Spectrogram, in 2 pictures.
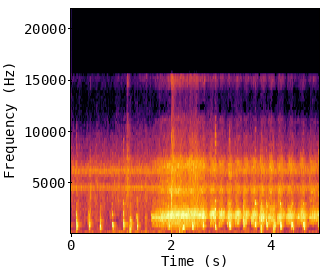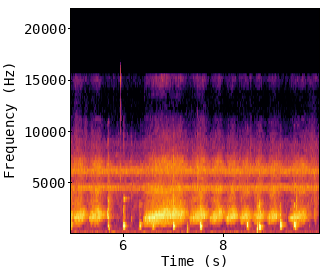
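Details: Red junglefowl giving two short, hoarse crows, each about a second long, among rapid dry clucks and clicking taps, as a young wild junglefowl is lured and confronted by a small decoy cockerel during trapping.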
